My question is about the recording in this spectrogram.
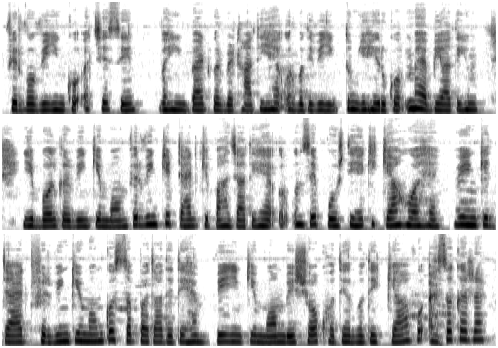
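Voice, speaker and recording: A woman narrating a fan fiction story in a steady, plain storytelling style. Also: mid-range voice, fairly quick, hardly any pauses, slightly rough, dry recording. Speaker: fanfiction storyteller.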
